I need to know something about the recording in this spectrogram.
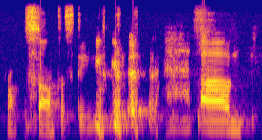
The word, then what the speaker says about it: Santastein: Pronounced Santastein.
